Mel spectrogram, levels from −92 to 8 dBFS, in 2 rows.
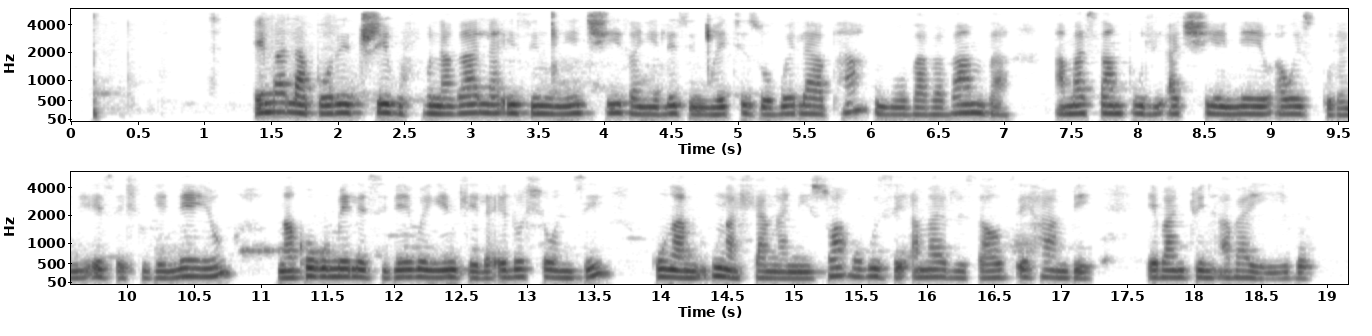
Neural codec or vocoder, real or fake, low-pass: none; real; 5.4 kHz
